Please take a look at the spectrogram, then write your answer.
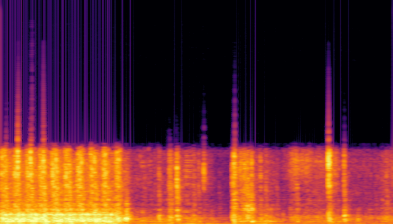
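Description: A sewing machine stitches corrugated cardboard with black thread, running in a fast rattling burst for about a second, then falling to scattered clicks and handling sounds.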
